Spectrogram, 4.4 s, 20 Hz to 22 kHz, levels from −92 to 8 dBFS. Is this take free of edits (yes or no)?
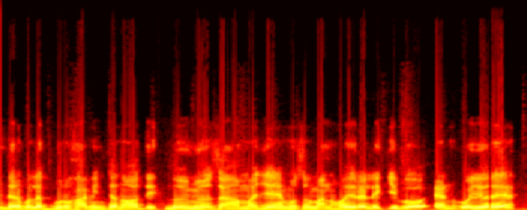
no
